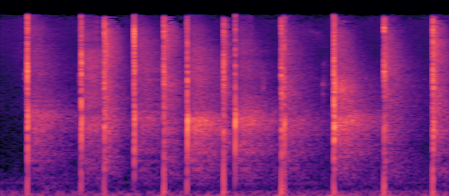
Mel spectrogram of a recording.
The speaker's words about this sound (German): Jetzt müssen wir beide einmal klatschen.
